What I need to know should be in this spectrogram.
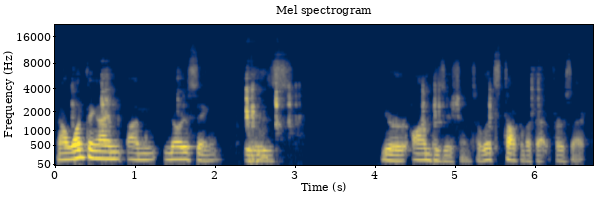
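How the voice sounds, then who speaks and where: A man's voice: mid-range voice, fairly even intonation, unhurried, noisy background. A man coaching a student at the pool table, patient and repeating his phrases as he explains. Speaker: billiards coach. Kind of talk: one-on-one coaching session.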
